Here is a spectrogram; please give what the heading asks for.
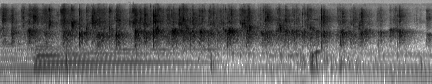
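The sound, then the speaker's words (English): A church audience applauds to welcome the pastor on a Sunday morning: faint, dense, steady clapping from many hands throughout, over a low hum. “please put your hands together as we welcome Pastor Onami this morning.”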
